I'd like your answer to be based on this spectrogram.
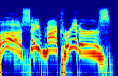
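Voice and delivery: high, slow, creaky, raspy character voice. Describing a game voice sample where a man voices Jesse: man's Jesse voice impression. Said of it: "they got a man to do the voice of Jesse".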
